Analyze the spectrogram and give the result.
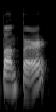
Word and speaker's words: Bumpr: Well, this week I'm feeling an app for Mac called Bumper. It's spelled B-U-M-P-R.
